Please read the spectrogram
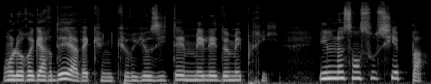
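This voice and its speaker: A woman narrating a fairy tale in a measured, expressive reading voice. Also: mid-range voice, smooth, no room sound, studio quality. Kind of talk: storybook narration.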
